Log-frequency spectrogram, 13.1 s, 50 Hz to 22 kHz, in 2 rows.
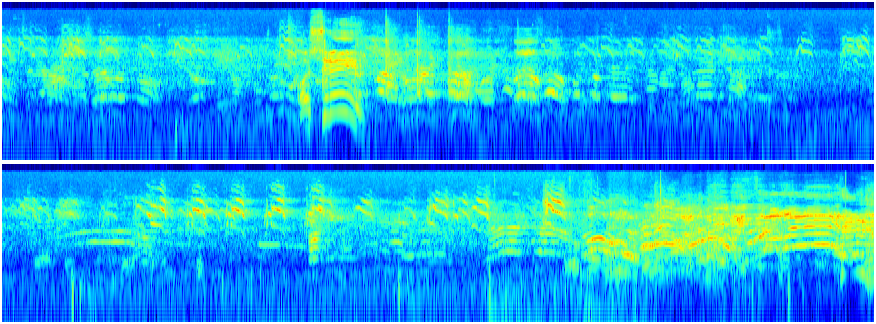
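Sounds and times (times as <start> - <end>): children and coaches shouting: 6.8 - 8.0, 8.7 - 13.0.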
